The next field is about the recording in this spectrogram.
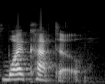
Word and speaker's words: Waikato: It's Waikato. – Waikato.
